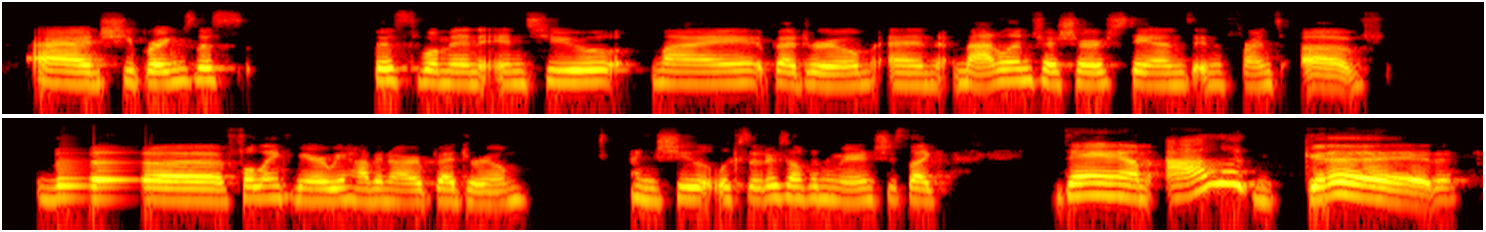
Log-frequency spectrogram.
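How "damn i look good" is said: very slow, swooping Tennessee Southern drawl. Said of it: "little Tennessee Southern accent".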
